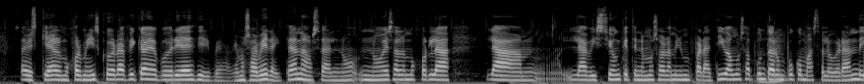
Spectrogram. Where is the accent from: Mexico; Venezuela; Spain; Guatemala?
Spain; Sant Climent de Llobregat, Catalonia; moved away as an adult; also born or lived in Viladecans; now in Madrid, Spain; Yo vivía en Vila de Cans y con 9 años me cambié a San Clemente del Terminé la primaria en Vila de Cans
